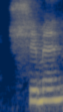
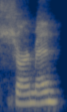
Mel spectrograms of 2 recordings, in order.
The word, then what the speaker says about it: Shimin: That like how did I Shimin, I think is how Shimin, I think was how I was pronouncing it. Yeah, me too. I was pronouncing like Jimin from BTS. Yes. It's not. It's Shermeen.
